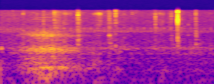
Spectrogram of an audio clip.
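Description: Faint handling noise: a soft rustle in the first second, then a few light clicks.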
